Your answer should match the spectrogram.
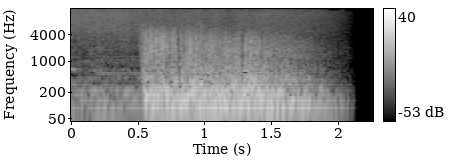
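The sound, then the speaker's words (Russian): A single loud cannon blast, the first warning shot, fired with an explosive shell from the first port-side gun, erupts suddenly: a deep booming explosion with a broad roar that rumbles on for over a second before cutting off, with no voices. “Прикажите дать первый предупредительный.”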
